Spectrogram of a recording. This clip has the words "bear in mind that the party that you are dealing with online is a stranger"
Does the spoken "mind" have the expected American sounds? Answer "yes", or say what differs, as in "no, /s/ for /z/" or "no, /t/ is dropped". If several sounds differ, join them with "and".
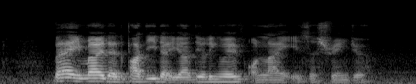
no, /n/ is dropped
